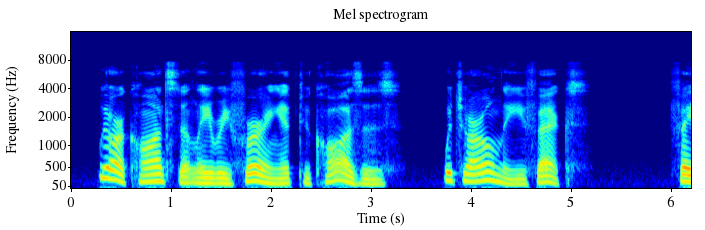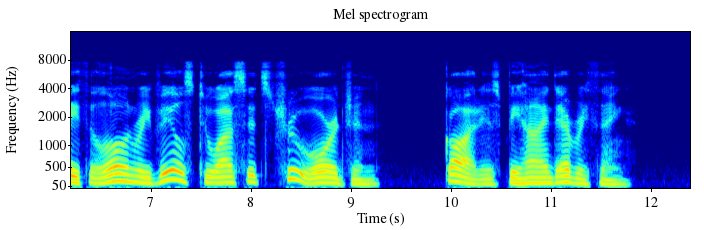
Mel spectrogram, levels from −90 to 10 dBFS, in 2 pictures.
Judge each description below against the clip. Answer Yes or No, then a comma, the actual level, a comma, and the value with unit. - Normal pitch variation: No, wide, 6.5 semitones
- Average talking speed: No, slow, 115 wpm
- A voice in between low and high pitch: No, low, 130 Hz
